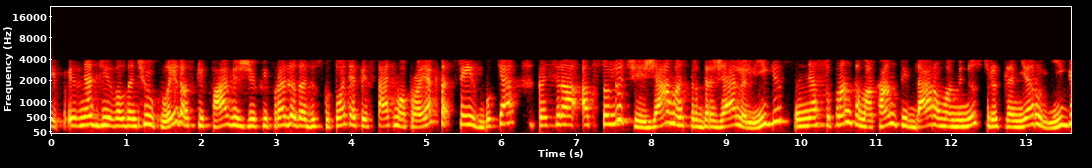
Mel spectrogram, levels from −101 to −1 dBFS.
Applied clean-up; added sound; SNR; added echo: neural mask model Resemble Enhance denoiser.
